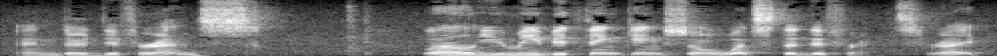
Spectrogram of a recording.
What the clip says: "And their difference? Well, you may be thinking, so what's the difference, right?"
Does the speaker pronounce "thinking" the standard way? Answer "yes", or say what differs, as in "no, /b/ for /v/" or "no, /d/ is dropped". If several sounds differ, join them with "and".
yes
